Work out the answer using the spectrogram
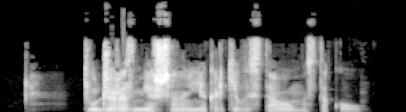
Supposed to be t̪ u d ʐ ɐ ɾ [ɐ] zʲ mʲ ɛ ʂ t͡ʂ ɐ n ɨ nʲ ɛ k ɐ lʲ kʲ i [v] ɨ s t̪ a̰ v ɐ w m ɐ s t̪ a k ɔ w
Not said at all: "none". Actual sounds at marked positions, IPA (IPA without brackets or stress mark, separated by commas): a, v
